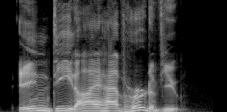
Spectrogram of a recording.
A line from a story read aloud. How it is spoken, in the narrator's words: King Richard said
